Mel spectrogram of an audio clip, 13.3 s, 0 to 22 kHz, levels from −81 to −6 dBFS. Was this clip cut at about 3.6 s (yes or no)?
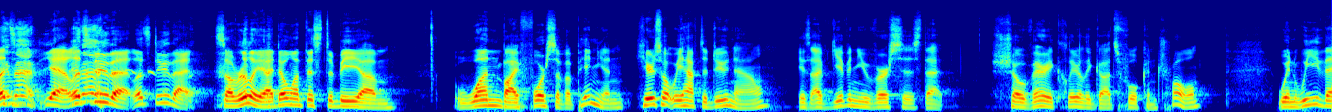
no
